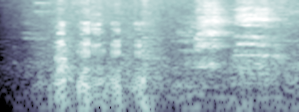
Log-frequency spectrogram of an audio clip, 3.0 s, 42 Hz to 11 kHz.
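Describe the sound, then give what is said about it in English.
Market-ready hogs grunt and squeal in a barn holding about a thousand head on a hog farm. Loud, rhythmic grunts come first, then longer, sustained squeals. “I've been farming hogs for 23 years. Basically, I've raised hogs all my life. In this barn, I've got about 1,000 head. And they're market-ready hogs, and they're definitely ready to go to market.”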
